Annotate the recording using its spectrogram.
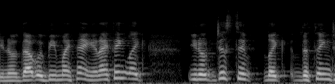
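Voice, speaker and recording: A woman speaks with a Scottish accent. Her tone is dark and mellow. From Scotland. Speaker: film writer-director. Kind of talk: interview.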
